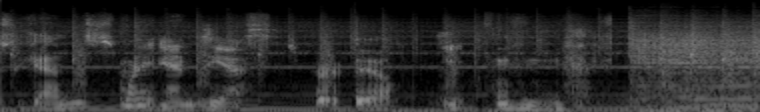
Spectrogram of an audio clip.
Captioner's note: backtracking chortle noises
